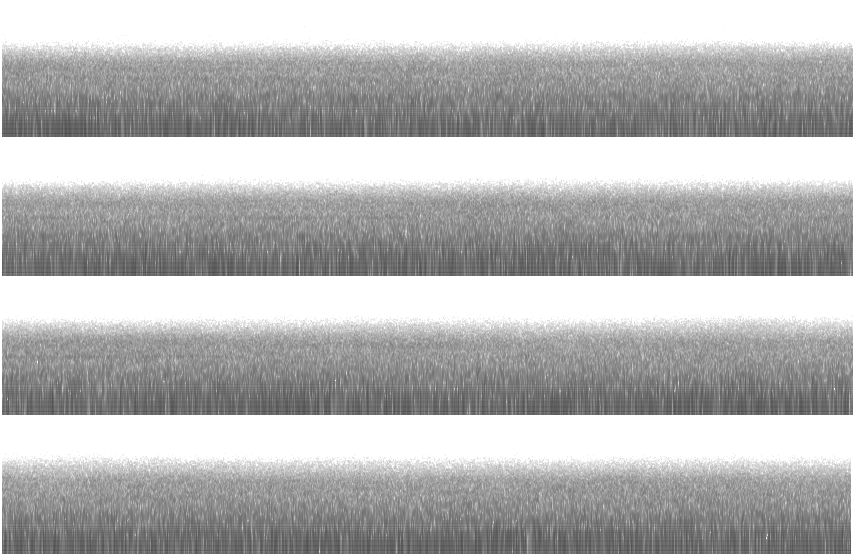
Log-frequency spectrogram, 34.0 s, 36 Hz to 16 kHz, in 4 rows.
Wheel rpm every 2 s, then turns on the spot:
0, 0, 0, 0, 0, 0, 0, 0, 0, 0, 0, 0, 0, 0, 0, 0, 0.
none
